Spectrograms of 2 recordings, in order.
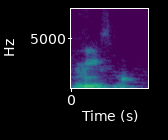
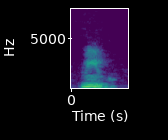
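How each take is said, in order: First: The s sound in the middle is pronounced. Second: The s sound in the middle is left out.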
